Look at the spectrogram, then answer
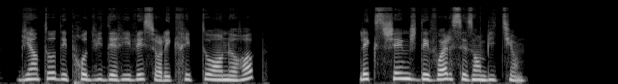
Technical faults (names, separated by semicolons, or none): clock drift buffer slips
